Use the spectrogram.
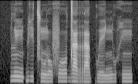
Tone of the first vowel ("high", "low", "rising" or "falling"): falling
